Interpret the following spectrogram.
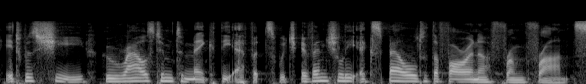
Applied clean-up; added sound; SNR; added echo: none; none; none; none.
